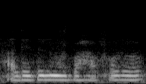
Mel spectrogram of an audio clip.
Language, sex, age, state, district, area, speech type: Santali, female, 18-30, West Bengal, Birbhum, rural, spontaneous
